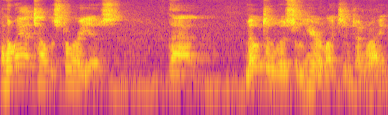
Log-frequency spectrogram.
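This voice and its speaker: Over noticeable background noise and audible room echo, a man with an American accent talks at a fairly quick pace with lively intonation. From US South, Charleston, South Carolina. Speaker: war veteran. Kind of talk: memorial speech. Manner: conversational.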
